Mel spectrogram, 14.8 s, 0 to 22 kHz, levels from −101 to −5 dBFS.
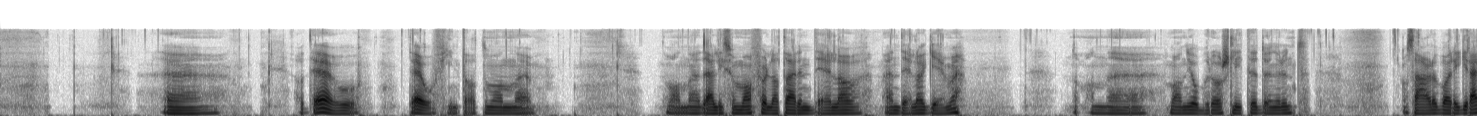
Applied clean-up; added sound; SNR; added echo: none; none; none; none.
